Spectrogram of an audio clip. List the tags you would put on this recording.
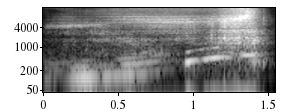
Sound effects > Electronic / Design
Drum FX Music

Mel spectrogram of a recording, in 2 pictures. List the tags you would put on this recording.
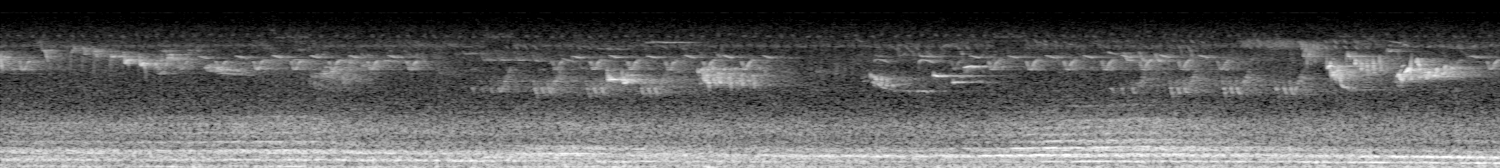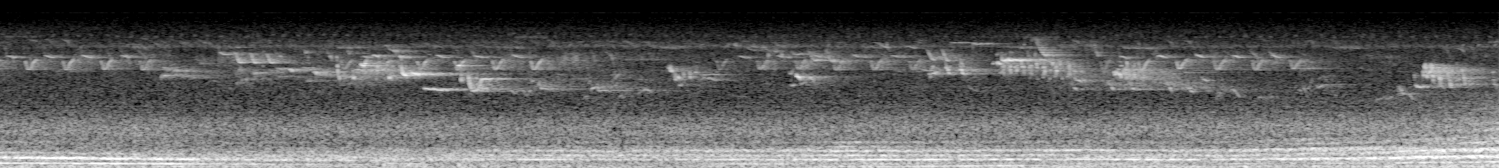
Soundscapes > Nature
artistic-intervention phenological-recording weather-data

